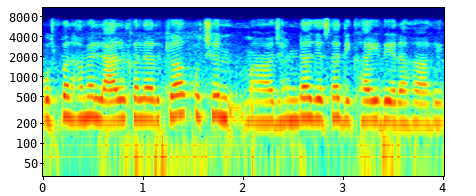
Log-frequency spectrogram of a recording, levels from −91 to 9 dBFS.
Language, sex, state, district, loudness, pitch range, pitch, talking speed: Hindi, female, Bihar, West Champaran, -14 LUFS, 215-240 Hz, 230 Hz, 195 wpm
